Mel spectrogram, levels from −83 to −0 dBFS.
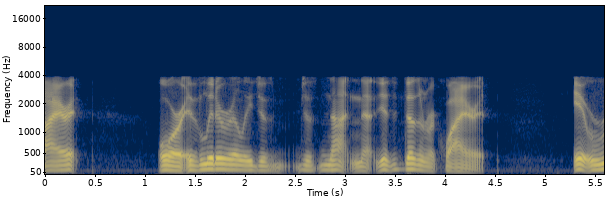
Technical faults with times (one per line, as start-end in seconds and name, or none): none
